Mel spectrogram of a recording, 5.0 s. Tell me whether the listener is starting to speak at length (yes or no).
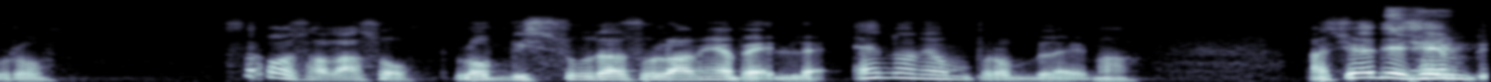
no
